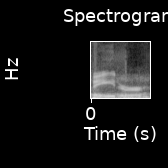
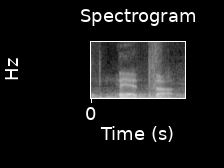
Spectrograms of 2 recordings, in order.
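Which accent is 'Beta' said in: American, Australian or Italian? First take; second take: American; Italian. First: The word is said in an American accent. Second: The word is said in an Italian accent. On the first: "for you Americans" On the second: "in the true Italian way"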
